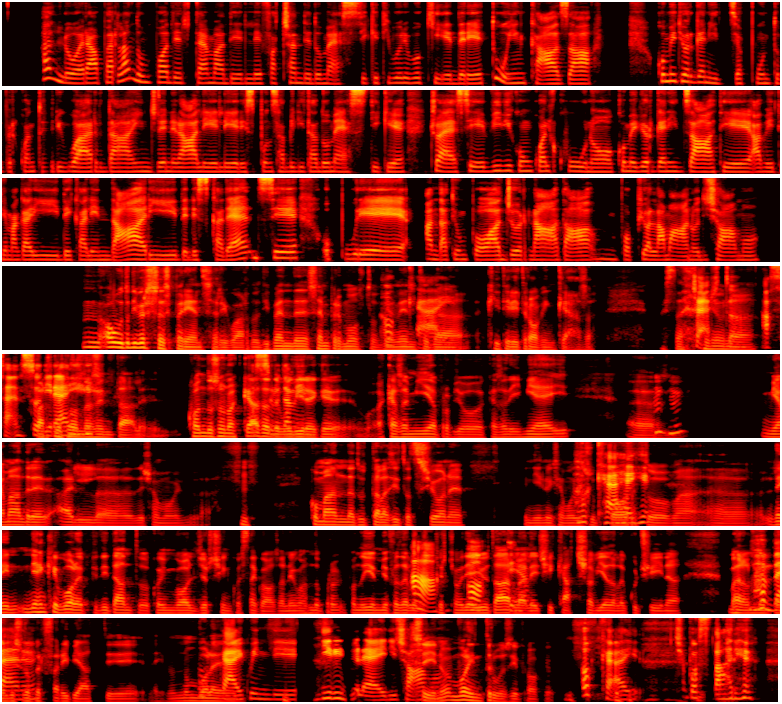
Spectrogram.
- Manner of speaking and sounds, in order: laughing while speaking: "direi"; laughing while speaking: "è una"; "proprio" said as "propio"; chuckle; laughing while speaking: "Okay"; "Ottimo" said as "otti"; laughing while speaking: "Va bene"; chuckle; other noise; chuckle; laughing while speaking: "stare"
- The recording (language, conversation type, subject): Italian, podcast, Come vi organizzate per dividervi le responsabilità domestiche e le faccende in casa?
